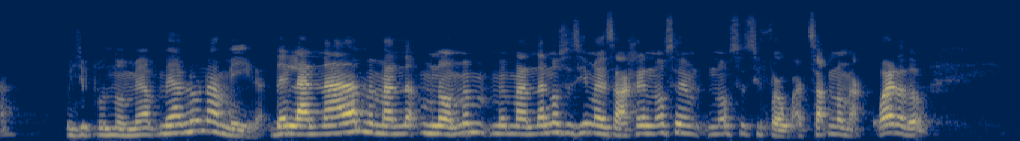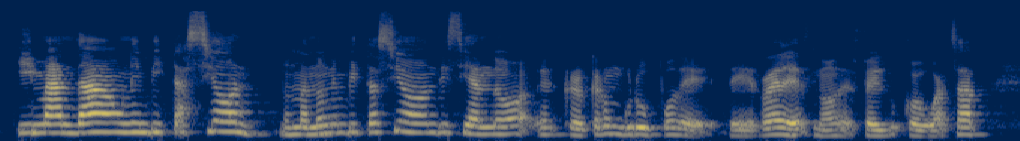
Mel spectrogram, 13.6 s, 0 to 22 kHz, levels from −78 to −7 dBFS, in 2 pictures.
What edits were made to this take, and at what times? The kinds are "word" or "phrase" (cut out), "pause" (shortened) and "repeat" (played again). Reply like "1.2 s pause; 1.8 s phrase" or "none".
none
